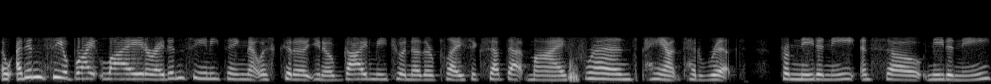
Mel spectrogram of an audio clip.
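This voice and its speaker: At a moderate pace, a woman with a Southern US accent speaks in a high pitch with ordinary pitch variation. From US South, Georgia (south of Atlanta). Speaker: TV interviewer and producer, podcast guest. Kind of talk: personal storytelling in interview. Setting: talk radio podcast.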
